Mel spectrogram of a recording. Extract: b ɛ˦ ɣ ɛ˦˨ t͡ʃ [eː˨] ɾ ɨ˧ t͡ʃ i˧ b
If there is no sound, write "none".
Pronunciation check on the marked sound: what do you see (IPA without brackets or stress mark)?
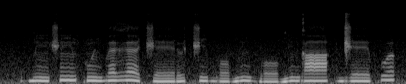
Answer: eː˨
